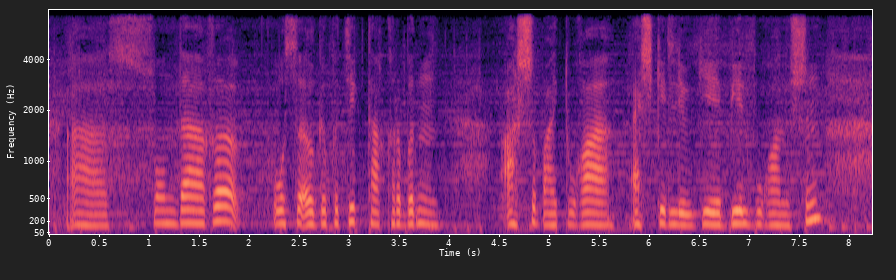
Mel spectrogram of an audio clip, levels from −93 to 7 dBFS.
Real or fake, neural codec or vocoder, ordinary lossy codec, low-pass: real; none; none; 7.2 kHz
